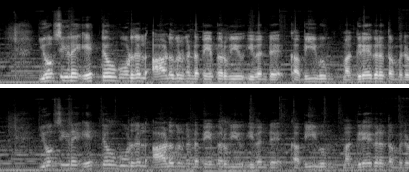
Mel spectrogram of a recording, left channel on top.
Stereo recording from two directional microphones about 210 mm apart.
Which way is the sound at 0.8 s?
35° left (ahead or behind).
